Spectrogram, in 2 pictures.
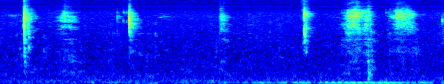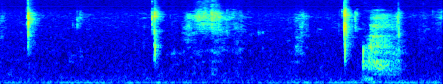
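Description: Close-up eating sounds: a person chewing, with sharp wet mouth clicks and lip smacks at irregular moments, about half a dozen in all, and softer chewing noises between them.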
